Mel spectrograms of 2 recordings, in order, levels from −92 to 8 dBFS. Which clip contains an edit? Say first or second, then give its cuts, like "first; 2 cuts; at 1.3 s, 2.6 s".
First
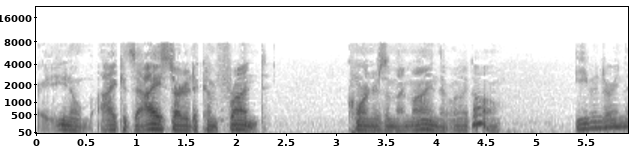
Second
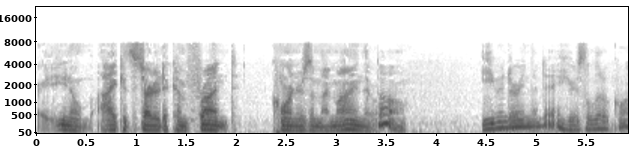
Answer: second; 3 cuts; at 1.0 s, 2.2 s, 3.4 s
